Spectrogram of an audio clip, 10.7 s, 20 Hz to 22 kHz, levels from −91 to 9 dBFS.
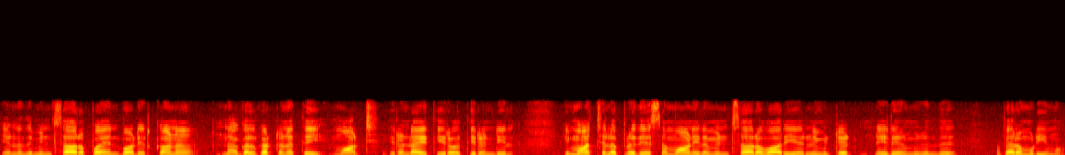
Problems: constant background noise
